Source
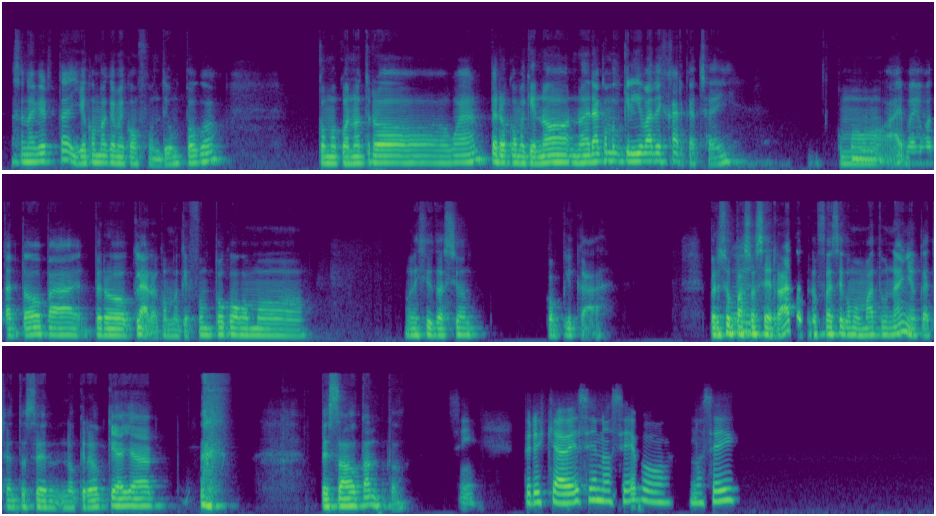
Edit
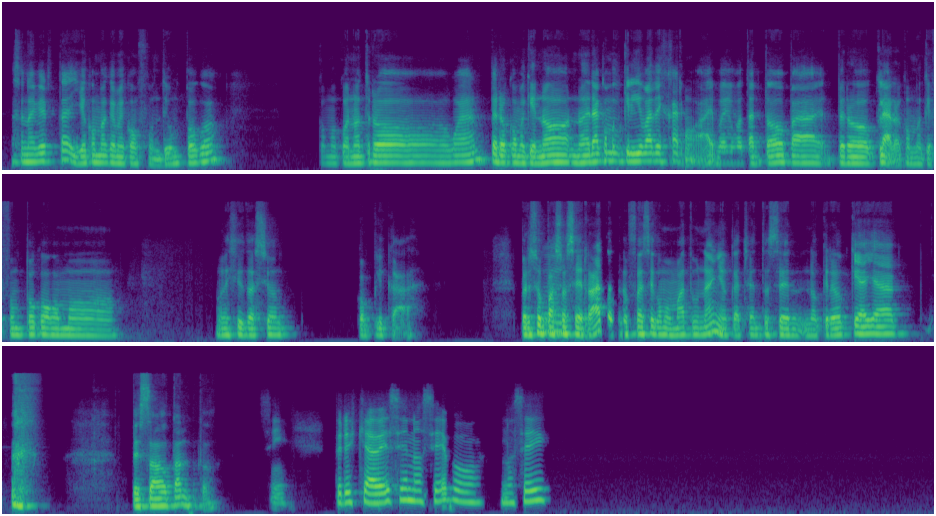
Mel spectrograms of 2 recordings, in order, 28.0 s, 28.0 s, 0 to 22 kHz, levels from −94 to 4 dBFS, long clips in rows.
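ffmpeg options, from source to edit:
ffmpeg -i in.wav -filter_complex "[0:a]asplit=4[link_01][link_02][link_03][link_04];[link_01]atrim=end=2.48,asetpts=PTS-STARTPTS,afade=type=out:start_time=2.1:duration=0.38:silence=0.125893[link_05];[link_02]atrim=start=2.48:end=3.23,asetpts=PTS-STARTPTS,volume=-18dB[link_06];[link_03]atrim=start=3.23:end=6.832,asetpts=PTS-STARTPTS,afade=type=in:duration=0.38:silence=0.125893[link_07];[link_04]atrim=start=8.718[link_08];[link_05][link_06][link_07]concat=n=3:v=0:a=1[link_09];[link_09][link_08]acrossfade=duration=0.004:curve1=hsin:curve2=hsin" out.wav

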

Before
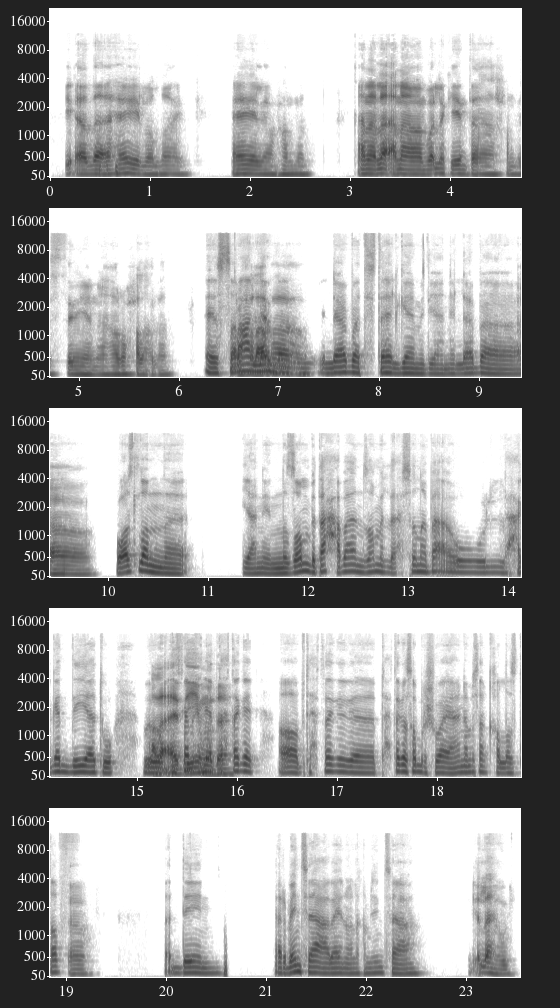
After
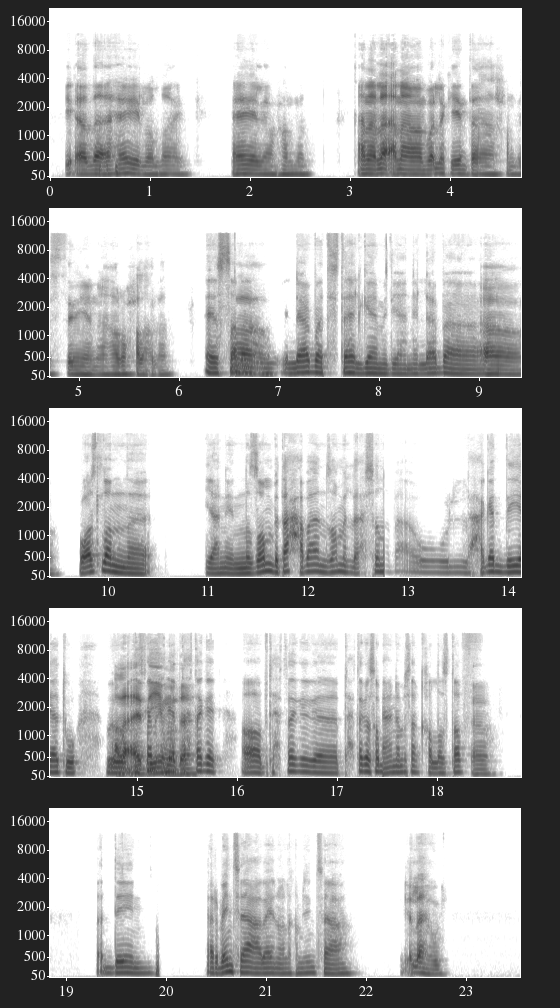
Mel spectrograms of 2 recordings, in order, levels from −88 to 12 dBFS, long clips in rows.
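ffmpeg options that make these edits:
ffmpeg -i in.wav -filter_complex "[0:a]asplit=4[link_01][link_02][link_03][link_04];[link_01]atrim=end=6.572[link_05];[link_02]atrim=start=6.938:end=13.13,asetpts=PTS-STARTPTS,afade=type=out:start_time=6.188:duration=0.004:curve=hsin[link_06];[link_03]atrim=start=13.13:end=17.832,asetpts=PTS-STARTPTS,afade=type=in:duration=1.14[link_07];[link_04]atrim=start=18.138[link_08];[link_06][link_07]concat=n=2:v=0:a=1[link_09];[link_05][link_09]acrossfade=duration=0.004:curve1=hsin:curve2=hsin[link_10];[link_10][link_08]acrossfade=duration=0.004:curve1=hsin:curve2=hsin" out.wav

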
